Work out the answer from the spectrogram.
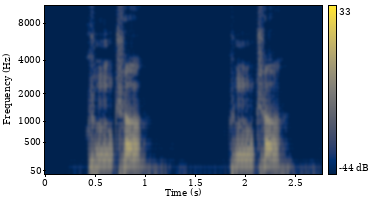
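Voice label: Hruso Aka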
